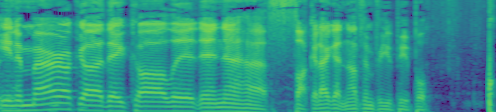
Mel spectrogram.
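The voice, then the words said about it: Comic Russian accent impression. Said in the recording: “hilarious Russian accent? ... I do an impersonation of him of his last day on stage”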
